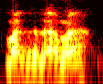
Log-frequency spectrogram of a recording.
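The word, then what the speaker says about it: مظلمة: Tadi bacanya lamnya ternyata fathah, madlamah. Bi fathil lami, dengan menfathah huruf lamnya.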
